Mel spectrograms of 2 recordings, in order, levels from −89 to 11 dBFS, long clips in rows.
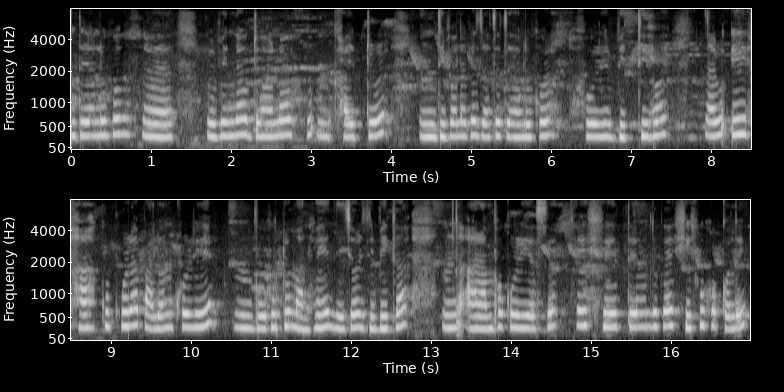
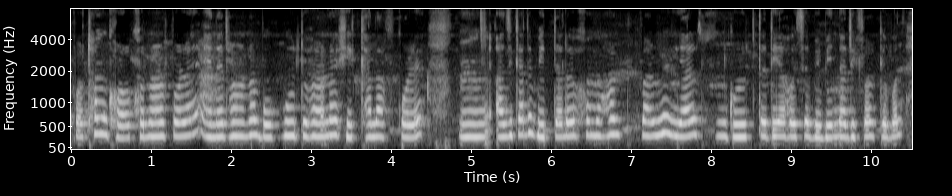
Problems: continuous background conversations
